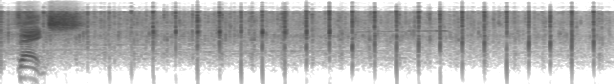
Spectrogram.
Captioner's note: audience cheers and applauds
